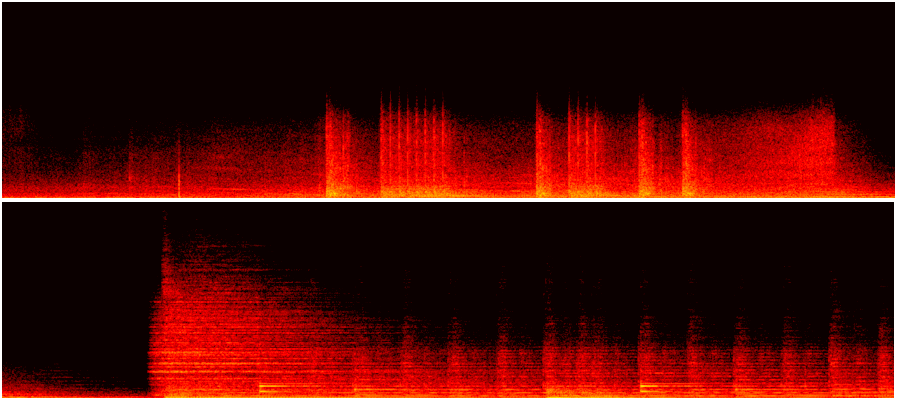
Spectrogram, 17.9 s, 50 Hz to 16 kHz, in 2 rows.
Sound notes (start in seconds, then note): 3.4 rapid gunfire; 10.6 dramatic music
